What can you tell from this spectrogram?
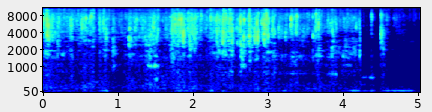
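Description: Samosas deep-frying in hot oil in a kadhai: the crackling sizzle of bubbling oil, which cuts off abruptly about four seconds in, leaving only a few faint clicks.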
